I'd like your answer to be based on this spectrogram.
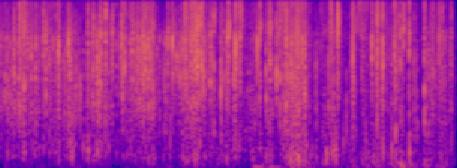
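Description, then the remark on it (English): A plastic bag of peanuts is torn open and crinkled, a steady burst of crisp rustling and crackling that lasts a few seconds, with no voices. “You sit down at your seats, rip open a bag of peanuts,”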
